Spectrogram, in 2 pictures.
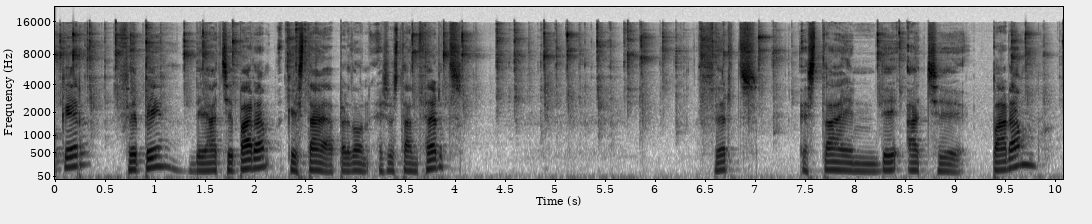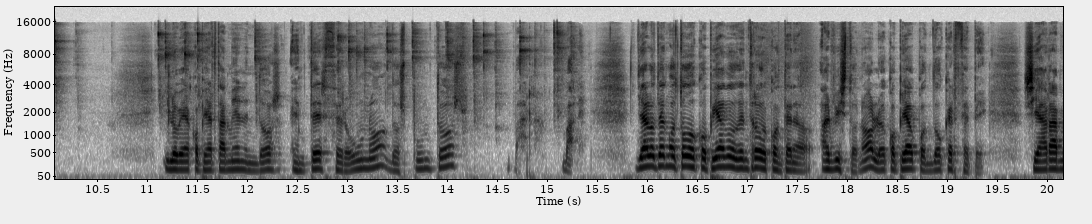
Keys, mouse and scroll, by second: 0.0-15.2 typing.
